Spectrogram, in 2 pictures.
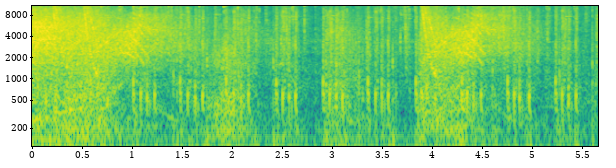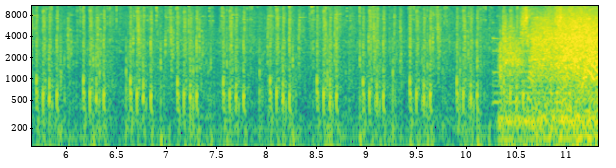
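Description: A horse gallops with quick, steady hoofbeats.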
